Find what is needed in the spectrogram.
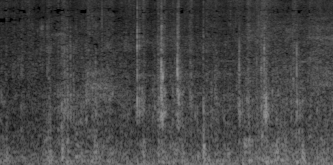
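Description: Wind buffeting the microphone over water churning and lapping around a pedal boat as it is pedalled, with a few light clicks around the middle.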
